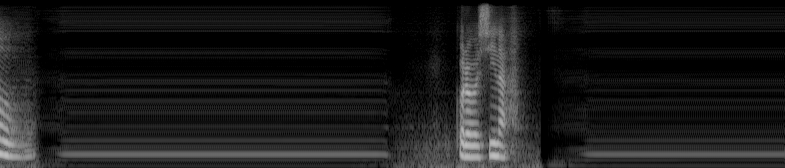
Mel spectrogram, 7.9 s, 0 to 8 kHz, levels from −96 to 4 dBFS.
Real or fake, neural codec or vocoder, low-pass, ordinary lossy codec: fake; codec, 16 kHz, about 1 kbps, DyCAST, with the encoder's durations; 7.2 kHz; Opus, 64 kbps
